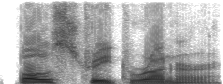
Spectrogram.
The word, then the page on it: Bow Street runner: American English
